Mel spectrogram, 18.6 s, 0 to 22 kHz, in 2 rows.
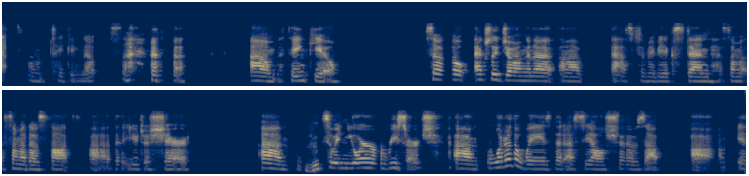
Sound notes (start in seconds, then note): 1.6 laughs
